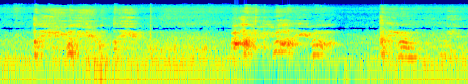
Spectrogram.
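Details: Adult woman smoking, four separate harsh coughs, each a sharp burst followed by a short rough tail.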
